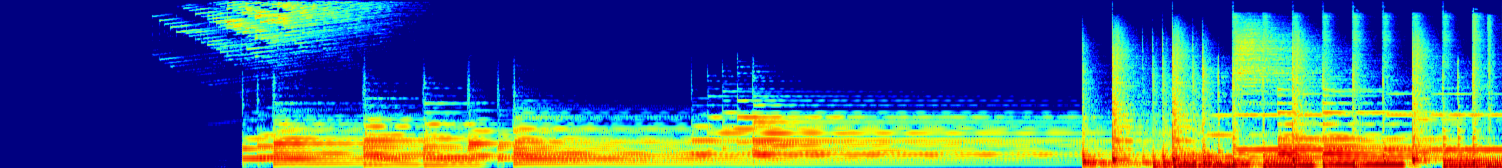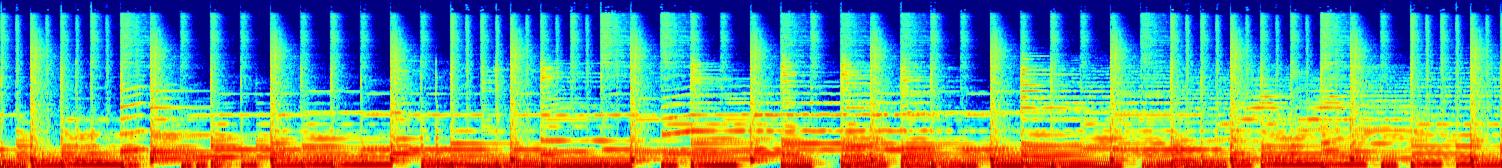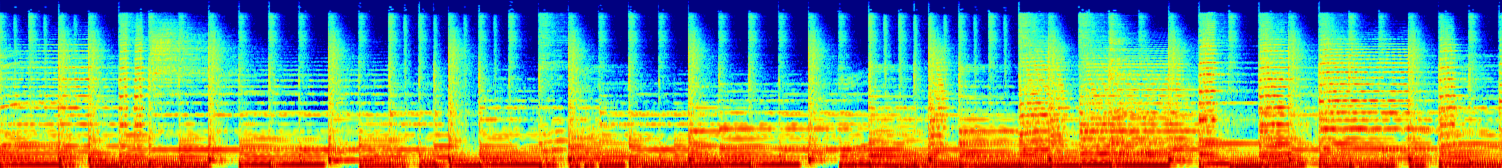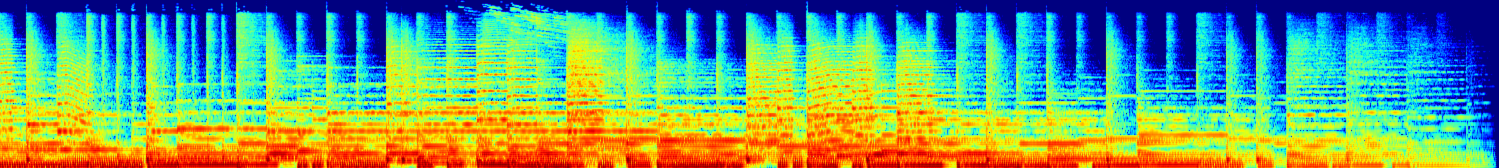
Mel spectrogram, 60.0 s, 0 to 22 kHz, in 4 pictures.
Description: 원키 멜로디 포함된 MR입니다.(미리듣기 확인)
앞부분30초, 뒷부분30초씩 편집해서 올려 드리고 있습니다.
중간에 음이 끈어지고 다시 나오는 이유는
(멜로디 MR)은 가이드 멜로디가 포함된 MR 입니다.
